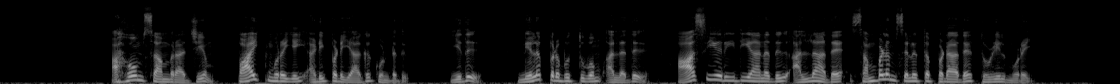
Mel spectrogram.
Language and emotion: Tamil, neutral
